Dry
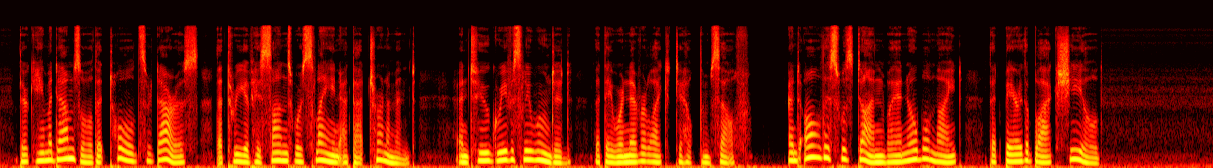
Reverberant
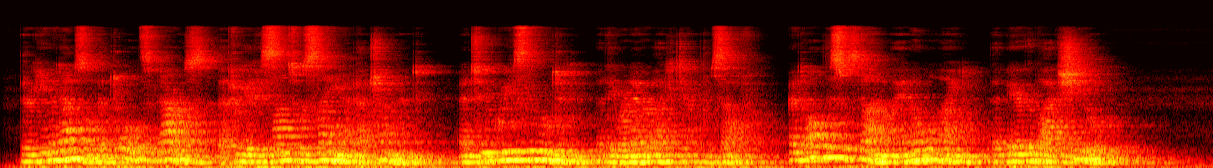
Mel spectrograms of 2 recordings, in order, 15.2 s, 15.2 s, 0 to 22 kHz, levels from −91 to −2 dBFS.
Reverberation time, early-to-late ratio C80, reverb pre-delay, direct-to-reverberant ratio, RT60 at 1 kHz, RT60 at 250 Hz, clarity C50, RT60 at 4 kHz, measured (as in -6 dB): 1.7 s, -1.0 dB, 28 ms, -11.5 dB, 1.6 s, 2.1 s, -4.5 dB, 1.1 s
